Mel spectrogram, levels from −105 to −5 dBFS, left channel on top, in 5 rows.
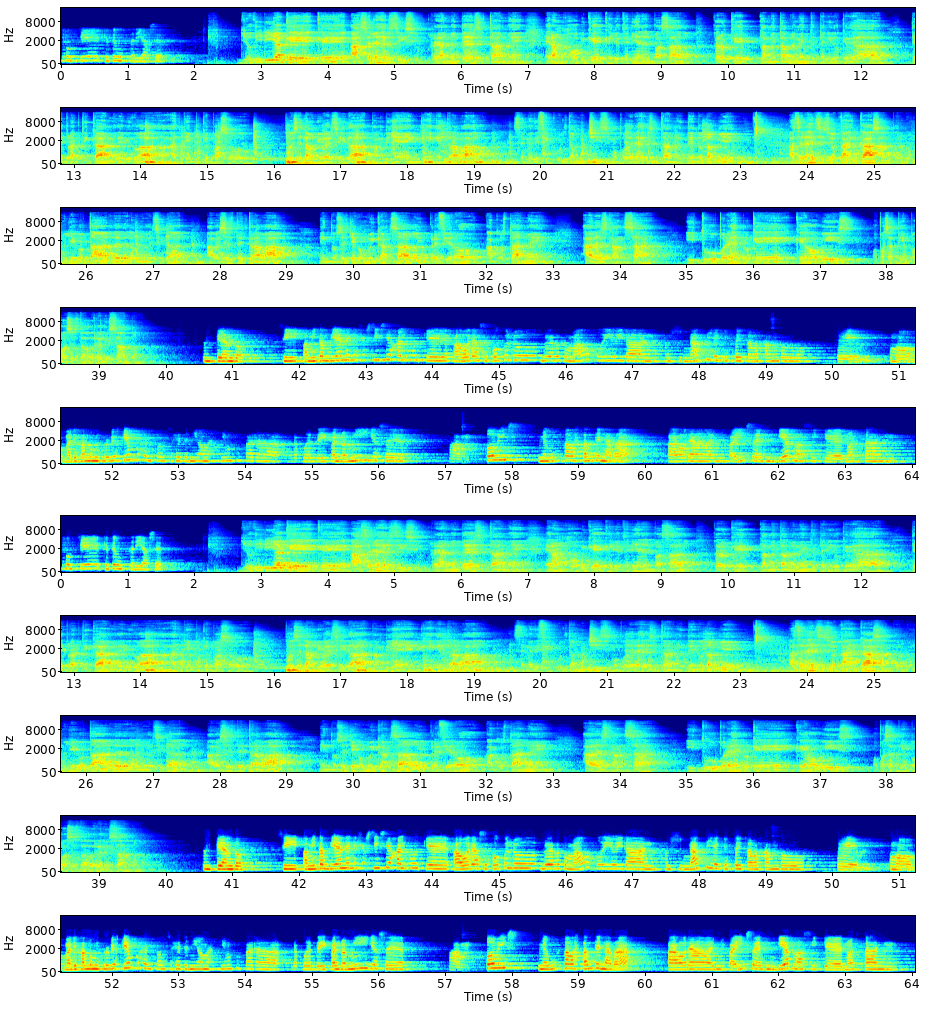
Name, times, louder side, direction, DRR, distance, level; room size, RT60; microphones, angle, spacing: voice 1, 0.0-1.5 40.6-41.2 41.7-49.6 50.1-50.6 50.9-56.4 57.1-57.4 57.6-58.0 58.4-59.8 60.3-63.8, right 4 dB, 45° right, 12 dB, 0.4 m, -33 dB
voice 2, 2.7-29.0 29.2-34.5 35.0-37.5 37.9-39.6, left 1 dB, 25° left, 2 dB, 0.9 m, -38 dB
sound 1, 13.8-27.7, left 3 dB, 70° left, 0.9 m, -42 dB
9.0 x 4.5 x 6.6 m, 1.5 s
head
